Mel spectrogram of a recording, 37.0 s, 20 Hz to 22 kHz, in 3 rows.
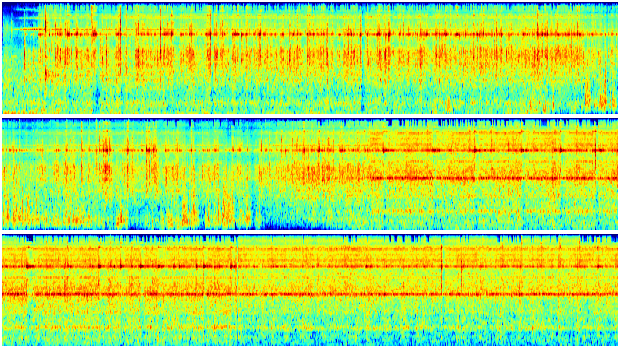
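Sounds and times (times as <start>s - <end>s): bottles rattling and clattering: 0.7s - 17.5s.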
